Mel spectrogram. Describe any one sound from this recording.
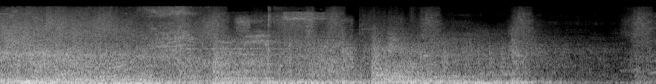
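Game spell effects whoosh and crackle.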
